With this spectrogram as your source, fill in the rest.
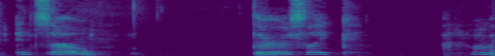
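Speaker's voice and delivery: voice breaking and cracking mid-phrase. A tired speaker thinking aloud mid-sentence, voice cracking. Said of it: "my voice just cracked".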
